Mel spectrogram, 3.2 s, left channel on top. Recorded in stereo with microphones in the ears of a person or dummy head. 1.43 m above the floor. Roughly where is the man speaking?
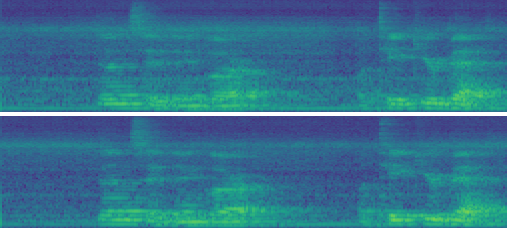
Left.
